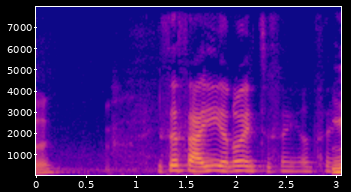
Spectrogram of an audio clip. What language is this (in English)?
Portuguese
